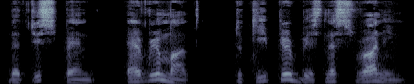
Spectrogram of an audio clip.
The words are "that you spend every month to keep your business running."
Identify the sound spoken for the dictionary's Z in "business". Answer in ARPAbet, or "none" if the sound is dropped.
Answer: S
